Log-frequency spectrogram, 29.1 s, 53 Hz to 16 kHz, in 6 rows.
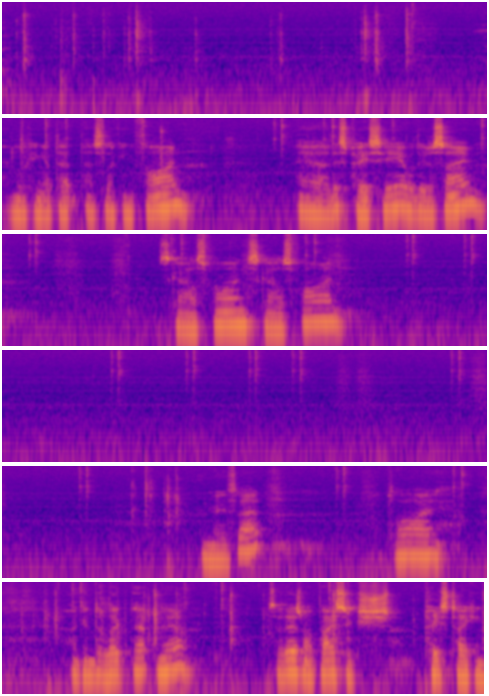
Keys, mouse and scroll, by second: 4.1-7.5 middle drag, 7.6-9.9 right drag, 8.8-10.5 drag, 10.0-14.5 right drag, 13.8-15.5 drag, 18.6 click, 19.1-21.0 drag, 21.3 z, 22.8-24.5 drag, 24.0-26.0 right drag, 24.7 Delete, 25.8 z, 26.1-29.0 middle drag.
